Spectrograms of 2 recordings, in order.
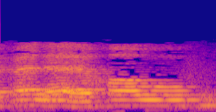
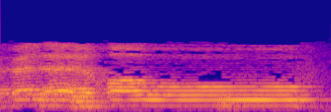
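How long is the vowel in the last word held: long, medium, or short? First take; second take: short; medium. First: The vowel in the last word is not lengthened. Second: The vowel in the last word is moderately lengthened. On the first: "سقوط المد هكذا" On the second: "والتوسط من غير أربع حركات هكذا"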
